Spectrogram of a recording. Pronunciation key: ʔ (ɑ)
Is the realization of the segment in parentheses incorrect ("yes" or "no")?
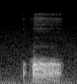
no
